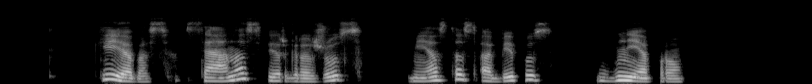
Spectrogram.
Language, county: Lithuanian, Klaipėda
